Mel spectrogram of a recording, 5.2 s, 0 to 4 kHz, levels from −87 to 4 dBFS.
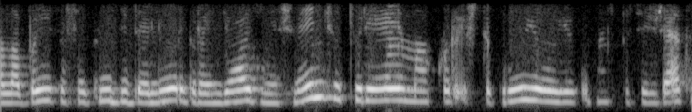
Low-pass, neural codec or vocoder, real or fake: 3.6 kHz; none; real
